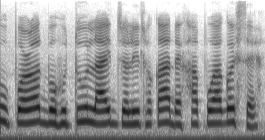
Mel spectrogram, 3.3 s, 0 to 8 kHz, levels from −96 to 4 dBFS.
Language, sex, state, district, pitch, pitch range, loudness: Assamese, male, Assam, Sonitpur, 250 Hz, 240-260 Hz, -14 LUFS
